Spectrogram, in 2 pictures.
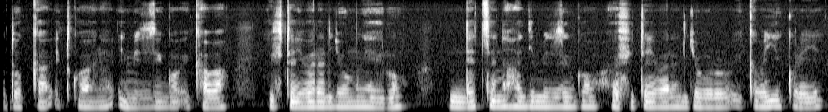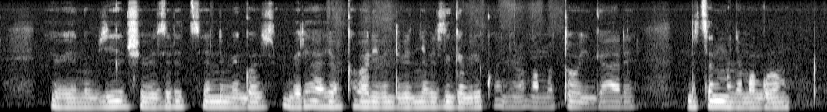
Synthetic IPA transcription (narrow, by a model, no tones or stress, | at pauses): dokaitwaːɾaimiziɡo̞ʔikʰaβa | ifi̥teiβaɾaɾɟuːmŋe̞ːɾu | nde̞t͡se̞naɦaɟimiziɡo̞hafiteiβaɾaɾɟuːβuɾuɾuikaβajikoɾe̞je̞ | iβiːnhuβjiːnʃiβiziɾet͡se̞nimiɡo̞zimbe̞ɾe̞jaːβjoakʰaβahaɾiβiːndiβiɲaβiziɡaβiɾikwaɲuɾaŋamotoiɡaːɾe | nde̞t͡se̞numuɲamaɡuɾumŋe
